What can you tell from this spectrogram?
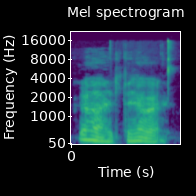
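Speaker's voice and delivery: yawning while talking; words stretched by a yawn; mid-yawn. Real, not acted. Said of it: "I don't know why I'm yawning so much".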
